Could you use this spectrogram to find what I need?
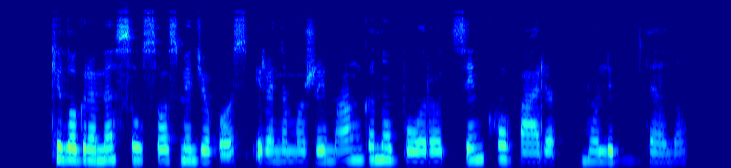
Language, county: Lithuanian, Šiauliai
